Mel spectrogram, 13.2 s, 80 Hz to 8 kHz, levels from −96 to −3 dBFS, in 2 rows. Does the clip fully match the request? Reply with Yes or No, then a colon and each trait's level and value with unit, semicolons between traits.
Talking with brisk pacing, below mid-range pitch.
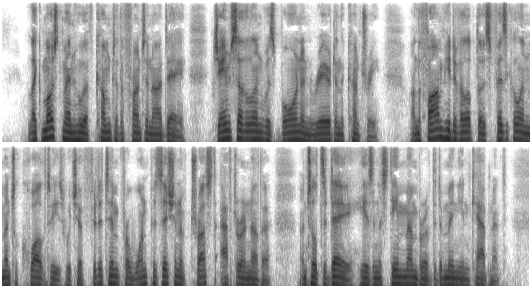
Yes: fast, 245 wpm; low, 105 Hz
